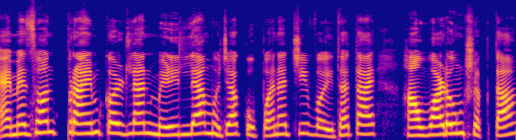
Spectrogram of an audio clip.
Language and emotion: Goan Konkani, neutral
